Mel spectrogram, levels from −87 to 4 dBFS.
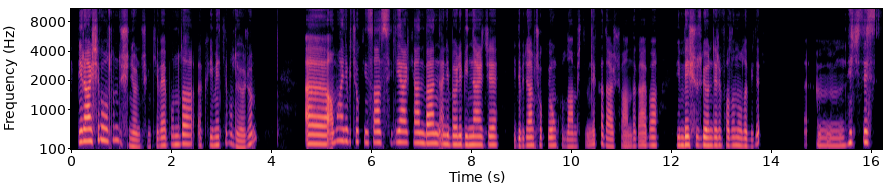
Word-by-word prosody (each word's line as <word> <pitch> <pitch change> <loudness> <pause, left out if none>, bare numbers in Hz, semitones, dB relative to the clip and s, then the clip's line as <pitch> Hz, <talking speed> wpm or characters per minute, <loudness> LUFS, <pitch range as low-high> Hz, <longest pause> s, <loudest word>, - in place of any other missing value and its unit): Bir 255 - +5
arşiv 275 +2 +7
olduğunu 295 +1 0
düşünüyorum 155 - -3
çünkü 145 +2 -13
ve 180 +1 -2
bunu 195 +1 -4
da, 210 -1 +2
ııı, - - -10
kıymetli 185 +4 -5
buluyorum, 185 - -5 1.0
aaa, 210 -1 +6
ama, 275 +4 -1
hani, 275 -1 0
birçok 255 0 -7
insan 245 +1 +1
silerken 235 -1 0
ben, 225 0 +5
hani, 205 -3 0
böyle, 200 0 +3
binlerce, 190 -1 +2 0.3
bir - - -15
de 170 - -1
bir 170 - -9
dönem 180 +1 +2
çok 180 0 -9
yoğun 180 0 0
kullanmıştım, 150 - -9
ne 100 - -5
kadar 165 - -5
şu - - -16
anda, 80 0 -7
galiba, 90 - -3 0.4
1.500 180 0 +2
gönderim, 180 0 +2
falan, 180 0 -4
olabilir. 165 -3 -4 1.2
E - - -7
ımm, 170 - -7
hiç 235 +1 0
sis 250 - -1
190 Hz, 150 wpm, -25 LUFS, 170-230 Hz, 1.2 s, arşiv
